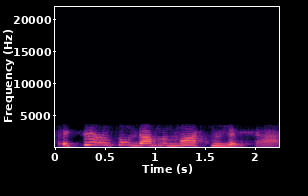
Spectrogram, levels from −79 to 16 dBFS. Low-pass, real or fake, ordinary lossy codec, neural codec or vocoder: 3.6 kHz; fake; none; codec, 16 kHz, 1.1 kbps, Voila-Tokenizer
